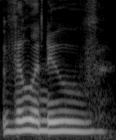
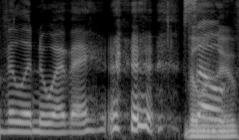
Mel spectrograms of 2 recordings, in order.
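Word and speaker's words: Villeneuve: don't hate me I just looked up the pronunciation of the name and it's villain not vill V for what the director I'm sorry you guys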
